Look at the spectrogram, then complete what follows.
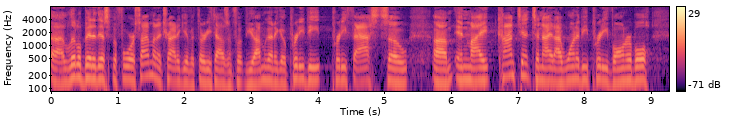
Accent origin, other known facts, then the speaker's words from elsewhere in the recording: Wichita, Kansas, United States; I'm originally from Wichita, Kansas.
